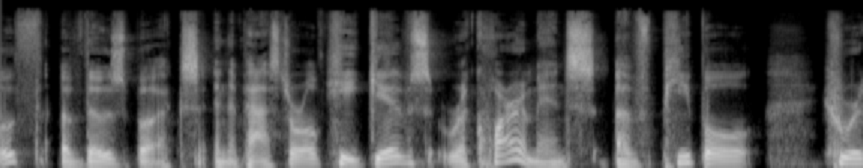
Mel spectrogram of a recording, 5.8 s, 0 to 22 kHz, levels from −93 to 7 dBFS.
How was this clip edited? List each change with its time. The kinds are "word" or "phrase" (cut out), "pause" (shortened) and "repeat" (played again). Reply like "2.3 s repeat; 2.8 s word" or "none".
2.1 s word; 4.0 s word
